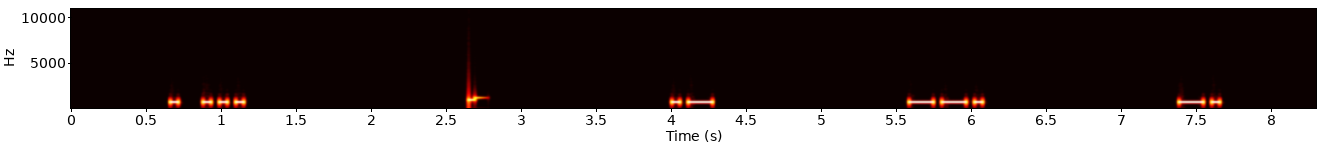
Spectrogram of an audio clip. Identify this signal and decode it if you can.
Morse code, heard as a keyed tone, about 22 wpm, spaced as for 8 wpm, 700 Hz. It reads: ES AGN
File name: Top 20 QSO Elements - 8x Character Spacing - 22wpm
